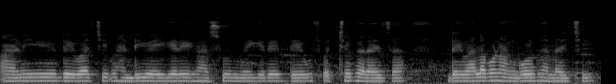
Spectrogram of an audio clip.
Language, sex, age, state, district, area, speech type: Marathi, female, 45-60, Maharashtra, Ratnagiri, rural, spontaneous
